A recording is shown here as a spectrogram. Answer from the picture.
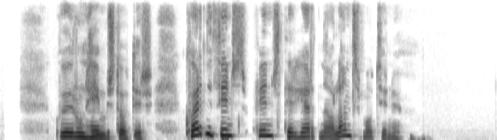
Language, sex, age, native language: Icelandic, female, 30-39, Icelandic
